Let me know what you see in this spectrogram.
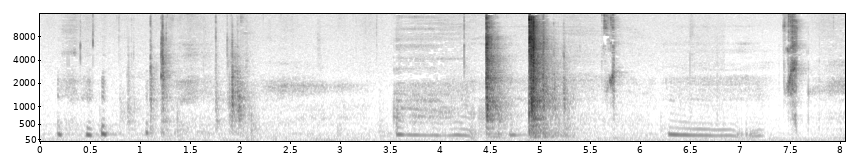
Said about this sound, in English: Here we are. Hang on, let me open the door.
